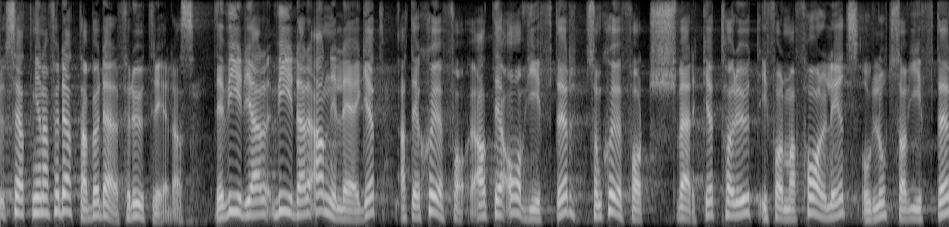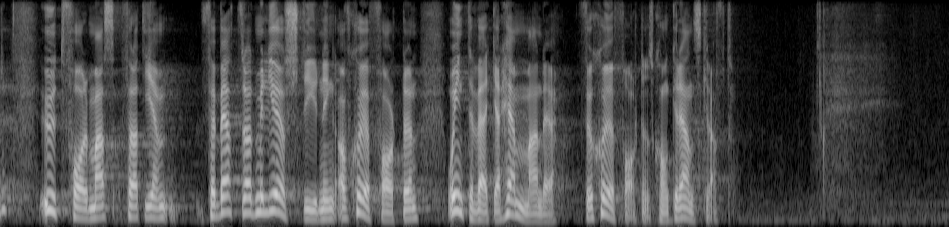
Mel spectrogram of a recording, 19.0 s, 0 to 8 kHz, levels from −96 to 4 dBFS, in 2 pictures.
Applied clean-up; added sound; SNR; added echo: none; none; none; none.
